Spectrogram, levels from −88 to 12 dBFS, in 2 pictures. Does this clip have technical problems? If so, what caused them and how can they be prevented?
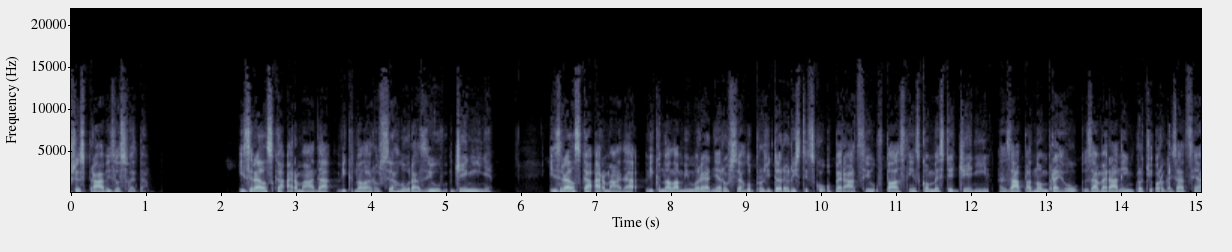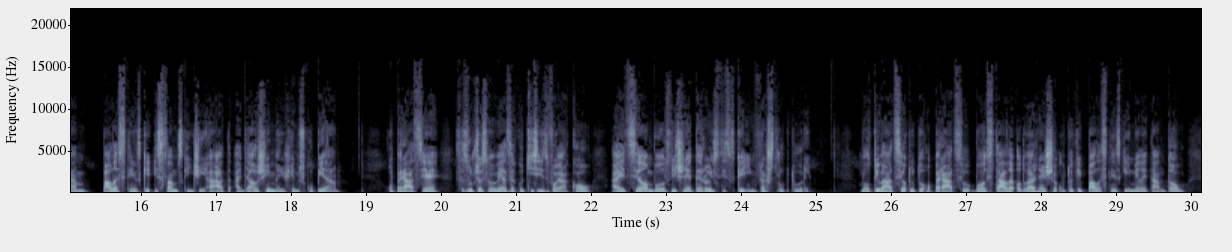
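Yes. The speech has three short bursts of damaged data in a compressed stream, at 12.19–12.27 s, 14.62–14.67 s and 26.16–26.23 s, each heard as a brief chirp or blip. In each spot, bytes in the encoded stream were lost or overwritten, so the decoder misread those frames, lost sync and had to hunt for the next valid frame header before playback resumed. Prevention: carry the stream over a transport with error checking and retransmission, and verify file integrity with checksums after transfer or storage.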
